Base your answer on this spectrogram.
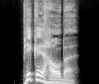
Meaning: pickelhaube
- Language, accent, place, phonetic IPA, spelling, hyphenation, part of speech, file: German, Germany, Berlin, [ˈpɪkl̩ˌhaʊ̯bə], Pickelhaube, Pi‧ckel‧hau‧be, noun, De-Pickelhaube.ogg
